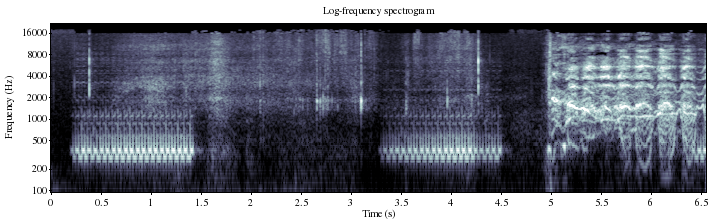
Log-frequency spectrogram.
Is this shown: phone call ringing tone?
yes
